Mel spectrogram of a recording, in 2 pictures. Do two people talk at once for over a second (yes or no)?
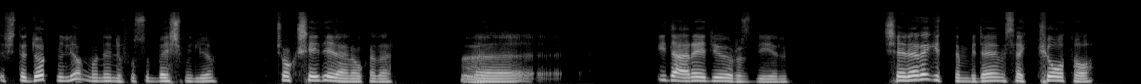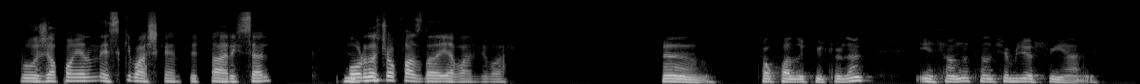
no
